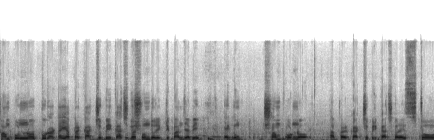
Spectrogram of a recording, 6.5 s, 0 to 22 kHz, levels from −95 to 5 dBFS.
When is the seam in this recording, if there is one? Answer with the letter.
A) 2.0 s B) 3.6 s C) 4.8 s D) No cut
A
